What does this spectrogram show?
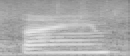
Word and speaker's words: thyme: gonna put in the thyme or thyme. It's a TH, so I don't think the H is silent, but I guess it is.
